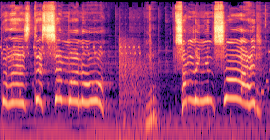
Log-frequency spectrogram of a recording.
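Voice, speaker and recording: A woman voicing an excitable, easily startled young woman in a video game, full of surprised exclamations. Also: very high voice, slow pace, music in the background, pitched above the performer's own voice. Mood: alarmed. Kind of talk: video game character read aloud.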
